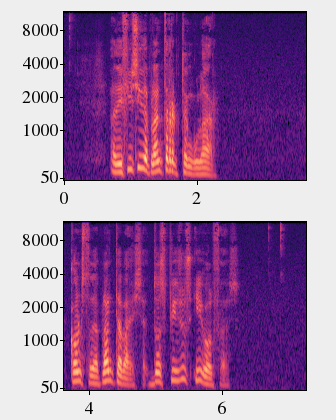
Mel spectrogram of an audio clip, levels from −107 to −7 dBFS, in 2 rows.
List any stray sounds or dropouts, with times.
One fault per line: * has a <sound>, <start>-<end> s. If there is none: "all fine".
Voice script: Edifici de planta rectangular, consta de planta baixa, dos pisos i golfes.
all fine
